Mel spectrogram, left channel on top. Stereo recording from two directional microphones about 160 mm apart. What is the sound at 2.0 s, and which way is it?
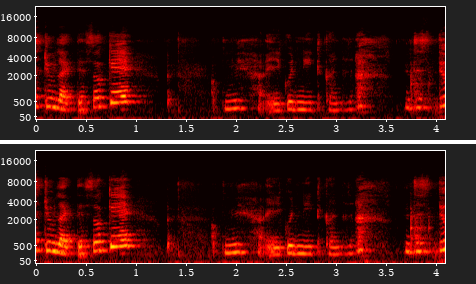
Speech, 35° left (ahead or behind).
